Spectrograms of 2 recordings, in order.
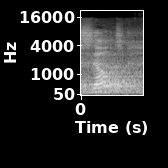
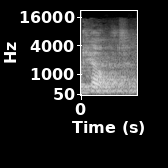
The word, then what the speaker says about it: Celt: see the word selt selt is the French pronunciation you can hear the word kelt that's a galic pronunciation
